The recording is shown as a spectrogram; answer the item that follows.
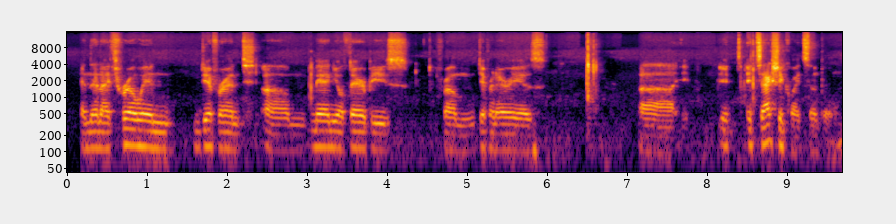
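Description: A man speaks at a fairly slow pace with long, frequent pauses and big swings in loudness. His pitch is medium, his intonation fairly even, and there is noticeable background noise. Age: 30s. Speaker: chiropractor. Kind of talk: casual interview.

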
